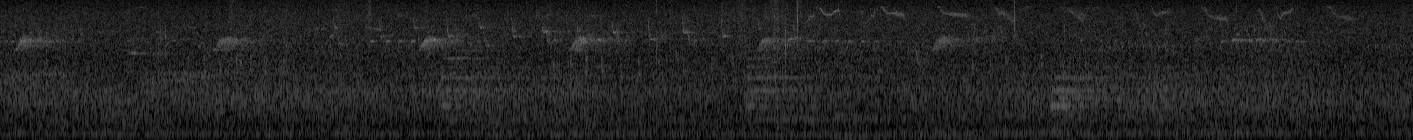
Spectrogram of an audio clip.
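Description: Faint birds chirping outdoors, a short call repeated about every second with a few other calls between, over a low steady background hum.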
